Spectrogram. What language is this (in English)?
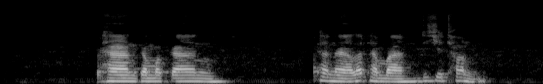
Thai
